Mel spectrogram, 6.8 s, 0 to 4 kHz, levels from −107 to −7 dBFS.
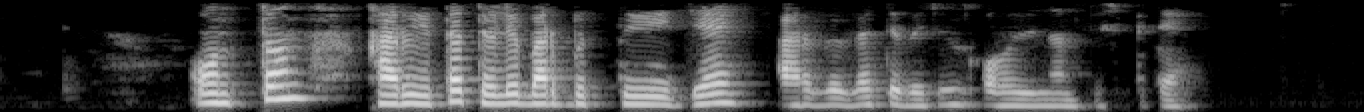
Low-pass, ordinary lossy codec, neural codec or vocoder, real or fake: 3.6 kHz; AAC, 32 kbps; none; real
